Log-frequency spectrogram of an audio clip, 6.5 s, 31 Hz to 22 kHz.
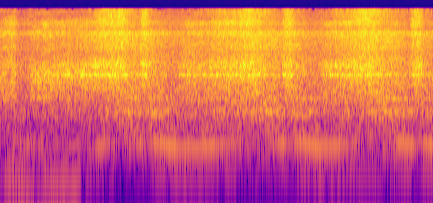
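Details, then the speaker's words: Mitsubishi Canter HDL 136 diesel box truck before repair: rough, wavering, hunting uneven idle and beat under load; injection pump timer found broken on teardown, fragments fell into the oil pan, bearings unscratched. "Suaranya kayak kena ini Ya kemungkinan timer bospnya Coba nanti dicek lagungkar bospomnya ya"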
